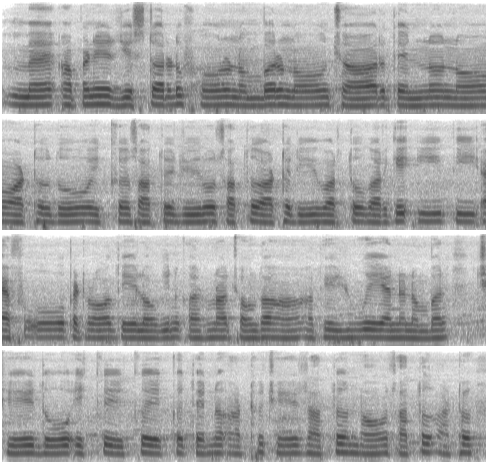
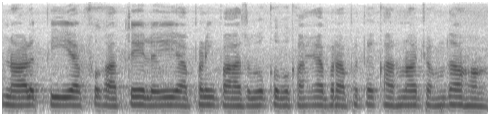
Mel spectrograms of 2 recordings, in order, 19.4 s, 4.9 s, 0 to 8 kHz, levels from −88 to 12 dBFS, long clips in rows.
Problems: none marked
